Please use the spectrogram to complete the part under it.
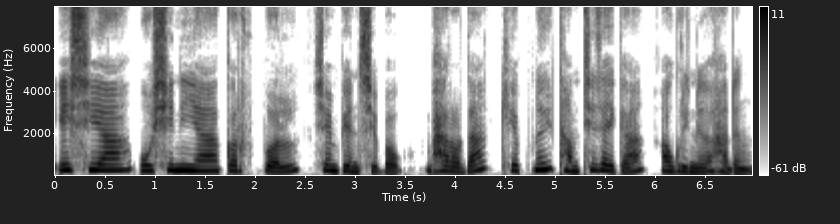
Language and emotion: Bodo, neutral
